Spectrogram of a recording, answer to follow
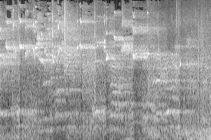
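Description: Live sound of an indoor basketball game: the ball bouncing, short high squeaks from sneakers on the hardwood, and players' voices, echoing in a gym hall.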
